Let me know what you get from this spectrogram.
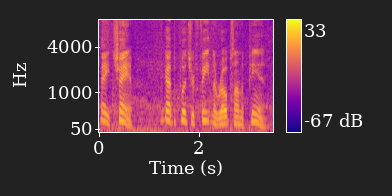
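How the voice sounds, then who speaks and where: A man's voice: fairly high pitch, expressive, moderate pace, fairly bright tone, slight background noise, pitched above the performer's own voice. A man voicing a blunt, sarcastic wrestling backstage boss who scolds in an exasperated way, in an audio drama. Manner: sarcastic, scolding, foul-mouthed.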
